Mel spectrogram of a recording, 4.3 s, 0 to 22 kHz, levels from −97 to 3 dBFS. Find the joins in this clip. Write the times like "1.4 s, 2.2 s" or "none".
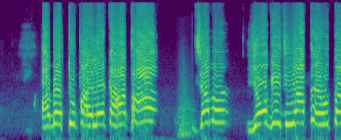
2.4 s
